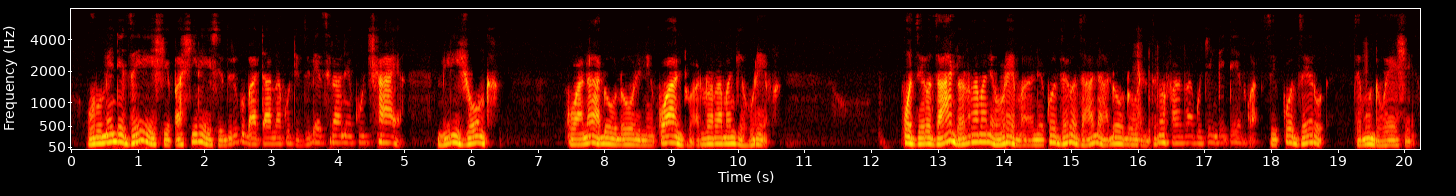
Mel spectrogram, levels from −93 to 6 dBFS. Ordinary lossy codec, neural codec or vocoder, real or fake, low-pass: AAC, 32 kbps; none; real; 7.2 kHz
